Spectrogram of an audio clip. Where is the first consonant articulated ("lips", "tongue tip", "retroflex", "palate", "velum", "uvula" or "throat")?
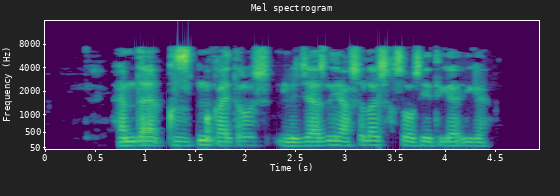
throat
